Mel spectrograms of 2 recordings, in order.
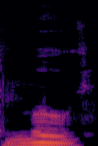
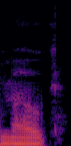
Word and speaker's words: Moog: may read it and be like oh that's Moog no no it's pronounced Moog yeah I don't know English doesn't English sometimes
